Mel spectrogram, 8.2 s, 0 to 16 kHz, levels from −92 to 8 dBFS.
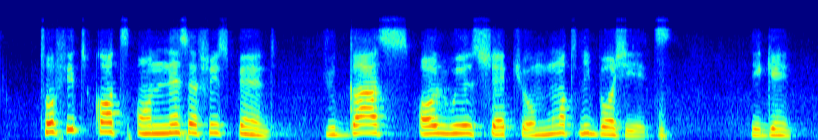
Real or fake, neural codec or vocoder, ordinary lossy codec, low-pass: fake; codec, 16 kHz, 0.7 kbps, FocalCodec; Opus, 16 kbps; 7.2 kHz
